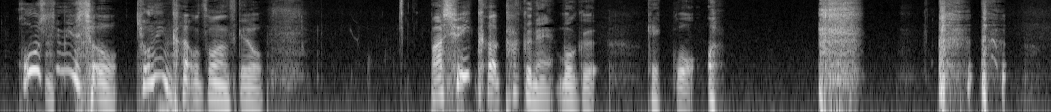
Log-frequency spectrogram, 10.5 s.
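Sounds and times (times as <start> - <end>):
speech: 0.4 - 3.0, 4.3 - 7.3
person with a congested runny nose coughing: 9.4 - 10.2.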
